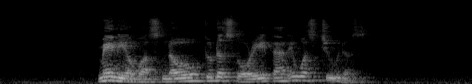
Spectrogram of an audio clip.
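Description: A man speaks calmly and slowly into a close microphone.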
